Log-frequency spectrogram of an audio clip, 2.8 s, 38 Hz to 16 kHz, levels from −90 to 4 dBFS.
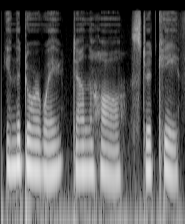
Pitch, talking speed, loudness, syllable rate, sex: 160 Hz, 170 wpm, -17 LUFS, 3.7 syllables/s, female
